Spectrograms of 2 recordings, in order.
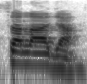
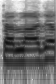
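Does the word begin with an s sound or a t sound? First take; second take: s sound; t sound. First: The word begins with an s sound. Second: The word begins with a t sound. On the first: This is how the word really is. The speaker calls it right. "होता है सलाजा" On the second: This is how people say it in everyday speech. The speaker calls it wrong. "तलाजा लोग कहते हैं"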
